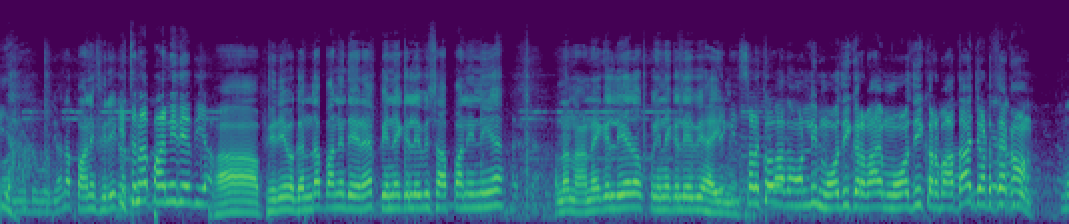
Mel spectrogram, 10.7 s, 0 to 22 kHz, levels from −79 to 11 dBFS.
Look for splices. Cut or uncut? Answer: cut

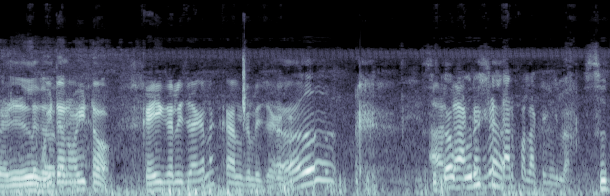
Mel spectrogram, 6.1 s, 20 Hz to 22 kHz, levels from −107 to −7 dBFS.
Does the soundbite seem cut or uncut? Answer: uncut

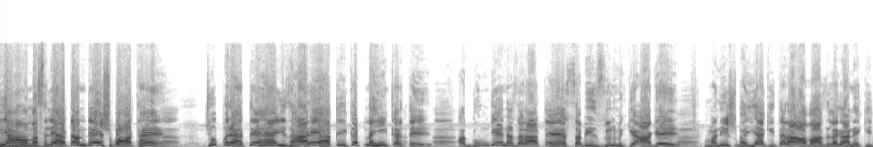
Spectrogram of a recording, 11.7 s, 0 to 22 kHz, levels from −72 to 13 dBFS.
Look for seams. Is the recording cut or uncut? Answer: uncut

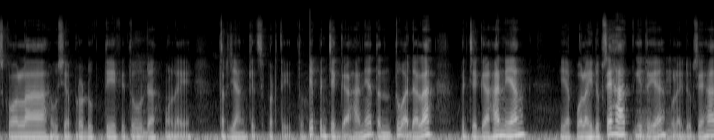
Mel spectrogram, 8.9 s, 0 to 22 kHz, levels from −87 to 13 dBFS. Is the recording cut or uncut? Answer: cut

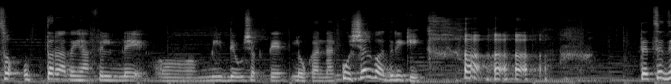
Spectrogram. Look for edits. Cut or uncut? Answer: cut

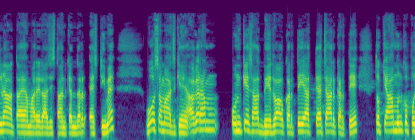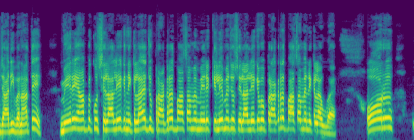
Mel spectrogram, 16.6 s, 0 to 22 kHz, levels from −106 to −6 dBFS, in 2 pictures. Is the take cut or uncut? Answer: cut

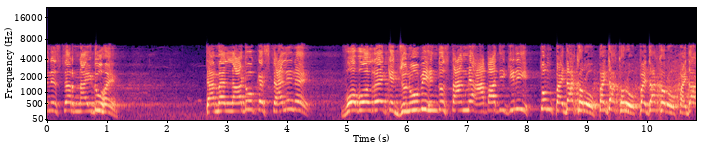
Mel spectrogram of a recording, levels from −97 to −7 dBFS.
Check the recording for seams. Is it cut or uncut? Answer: uncut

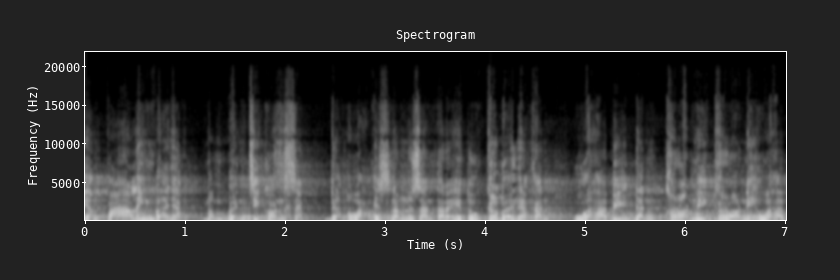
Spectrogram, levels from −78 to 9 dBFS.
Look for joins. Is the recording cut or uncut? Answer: cut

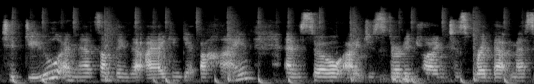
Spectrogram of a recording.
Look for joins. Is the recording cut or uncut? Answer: uncut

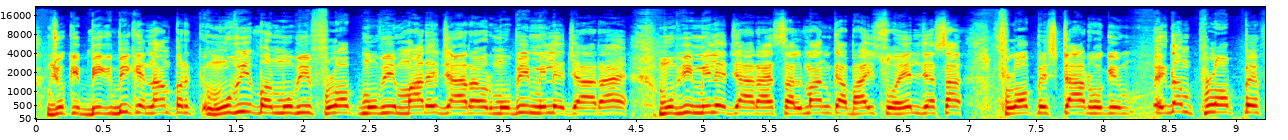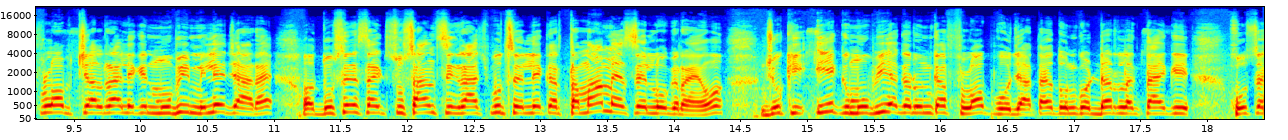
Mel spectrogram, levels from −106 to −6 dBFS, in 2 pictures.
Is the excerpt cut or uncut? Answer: uncut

